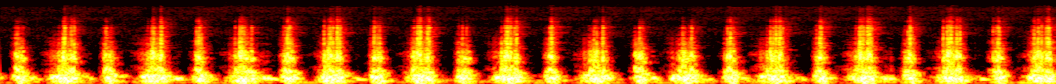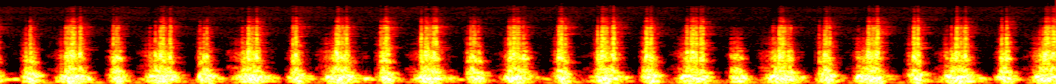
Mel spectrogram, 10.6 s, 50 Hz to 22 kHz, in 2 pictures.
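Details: Heart sounds recorded at position P while standing, 132 bpm, during a reproduced symptom of feeling unwell and faint after 5–10 minutes standing: fast regular beat with a third heart sound, fixed split S2 and murmur; patterns change, go silent halfway, then resume increasingly louder.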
